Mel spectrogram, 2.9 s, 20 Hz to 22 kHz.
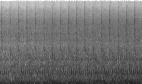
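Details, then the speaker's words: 1967 Lotus Elan +2 idling after four years parked, oil change still due: uneven idle with a faint irregular stumble about twice a second; slight miss, owner thinks it always ran like this and expects an oil change and drive to settle it. "there's a bit of a miss there isn't there i think it always ran a bit like this"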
